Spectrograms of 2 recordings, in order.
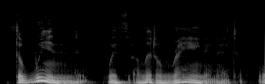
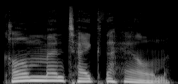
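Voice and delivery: loud, drawn-out, high command; crying out an order; 8 semitones higher, 7 dB louder, slower than usual. A narrator's reading. Skipper ordering the mate to the helm, loud cry. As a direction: bellow it slowly across the deck. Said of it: "he cried".

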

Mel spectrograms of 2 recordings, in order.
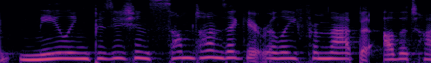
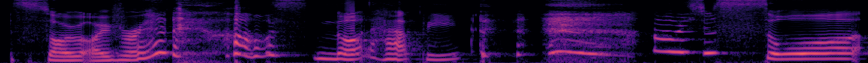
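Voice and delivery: slow, laughing, high on the last words; laughing through it; 3 semitones higher, 5 dB louder, much slower than usual. Real, not acted. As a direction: laugh while admitting you were miserable. Laughing while recalling misery.

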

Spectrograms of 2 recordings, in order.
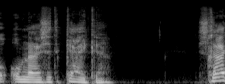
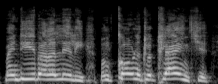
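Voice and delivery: much higher, frantic mother-queen voice; doting queen; 12 semitones higher than usual. A narrator's reading. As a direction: gush over your baby in a high fluttering queen voice. Queen rushing to her child.

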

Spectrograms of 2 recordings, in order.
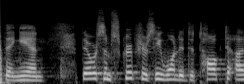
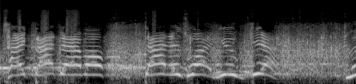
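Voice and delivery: triumphant taunt; 12 semitones higher, slower than usual. Retold or imitated. Woman taunting the devil after the others step in, triumphant. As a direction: crow over a beaten foe, drawing out the last words.

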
